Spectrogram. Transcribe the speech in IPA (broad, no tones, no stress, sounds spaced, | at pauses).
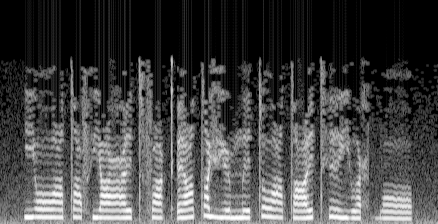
j ɔː tˤ æ f j ɑ ʕ ɪː t f ɑ kʼ ɛ tˤ ə vʲ ə˞ m ɪ t ɔː tˤ ɪː tʰ ɪː j ʊː ħ b ɔ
